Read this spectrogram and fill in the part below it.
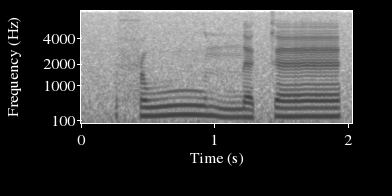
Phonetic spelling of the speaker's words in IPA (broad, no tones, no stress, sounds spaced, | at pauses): ħ uː nː ɛ k ɛ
